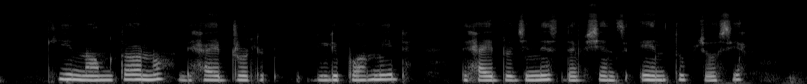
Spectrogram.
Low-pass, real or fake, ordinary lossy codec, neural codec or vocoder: 19.8 kHz; fake; none; vocoder, 48 kHz, 128 mel bands, Vocos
